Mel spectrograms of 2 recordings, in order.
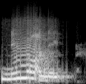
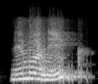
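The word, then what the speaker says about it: mnemonic: लिखेंगे निमिक क्या है जब वर्ड के शुरू में एम हो और उसके बाद एन हो तो एम साइलेंट रहता है जैसे निमोनिक निमिक नेक्स्ट क्या है वर्ड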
